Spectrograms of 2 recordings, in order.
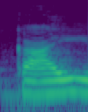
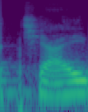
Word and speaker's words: chi: ऐसे ले जाओ, ऐसे ले जाओ, इस तरीके से कर दो, इसको काई, CHI, काई, या चाई भी बोलता है बहुत कोई, लेकिन सही इसका प्रोनाउंसिएशन काई होता है।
